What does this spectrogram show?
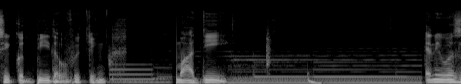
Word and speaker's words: Mahdi: Okay, Mahdi.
